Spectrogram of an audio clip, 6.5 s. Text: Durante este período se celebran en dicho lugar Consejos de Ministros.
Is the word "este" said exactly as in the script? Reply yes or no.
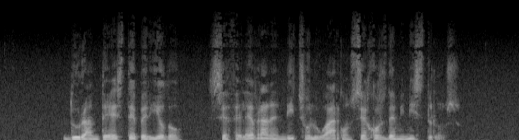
yes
